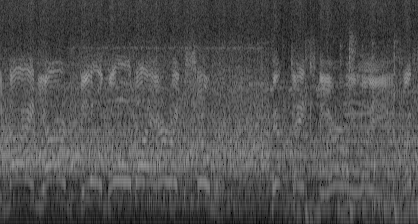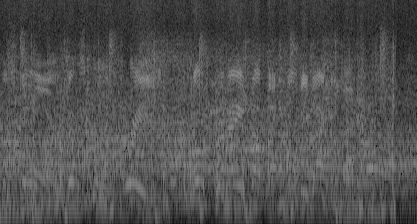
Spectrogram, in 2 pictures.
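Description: Football stadium crowd noise, many voices at once, just after a made field goal. About three and a half seconds in, music with a stepped bass line comes in under the crowd.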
